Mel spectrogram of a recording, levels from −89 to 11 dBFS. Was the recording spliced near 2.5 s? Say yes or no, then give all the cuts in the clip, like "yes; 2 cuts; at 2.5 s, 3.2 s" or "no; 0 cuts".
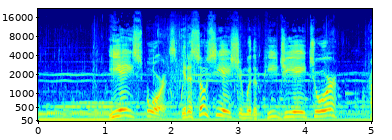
no; 1 cut; at 1.1 s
